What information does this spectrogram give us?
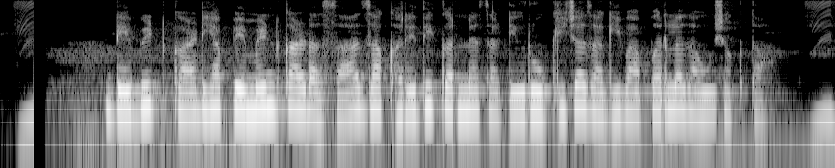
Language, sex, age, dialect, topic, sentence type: Marathi, female, 18-24, Southern Konkan, banking, statement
